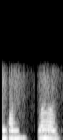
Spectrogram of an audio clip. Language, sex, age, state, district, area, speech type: Odia, female, 45-60, Odisha, Angul, rural, conversation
